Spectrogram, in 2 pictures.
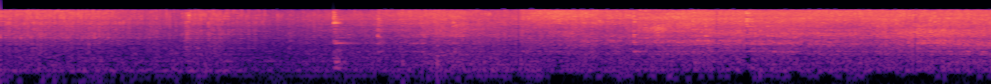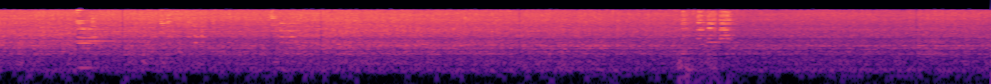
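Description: Portobello mushrooms sizzle and fry in a hot cast iron skillet, a loud, steady hiss that runs throughout with a few brief pops and stirring clinks, close up and with no talking.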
